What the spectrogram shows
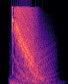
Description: Synth Gun Ricochet Mu, gun ricochet

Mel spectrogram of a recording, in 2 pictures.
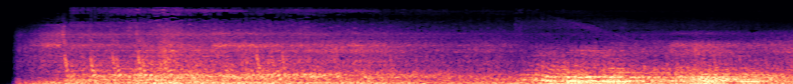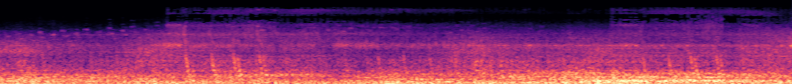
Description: Train Dreams Machine, sci fi ambience

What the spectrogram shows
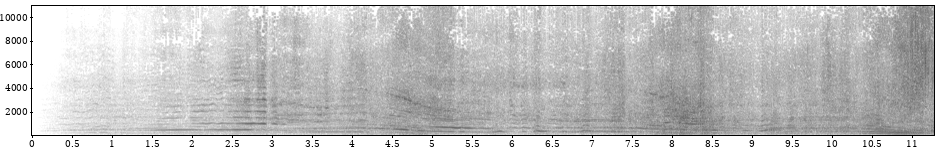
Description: Sports Car By Turn

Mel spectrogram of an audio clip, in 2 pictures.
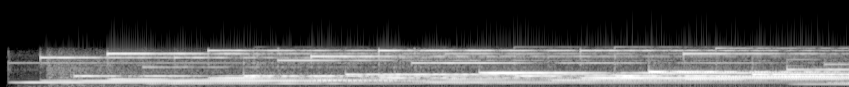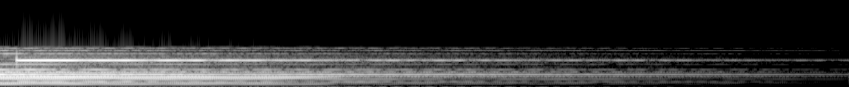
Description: Vibraphone Dreaming; mallets

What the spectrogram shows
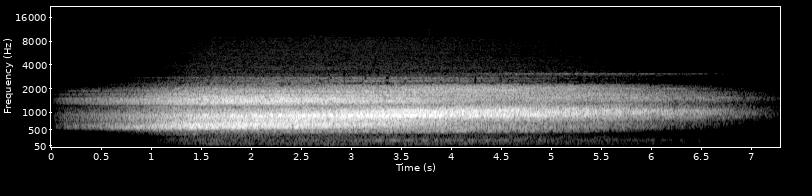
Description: Horror Atmos Siren

